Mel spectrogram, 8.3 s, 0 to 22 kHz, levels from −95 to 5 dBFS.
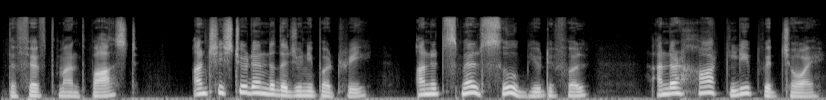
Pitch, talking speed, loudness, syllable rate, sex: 150 Hz, 160 wpm, -19 LUFS, 4.5 syllables/s, male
